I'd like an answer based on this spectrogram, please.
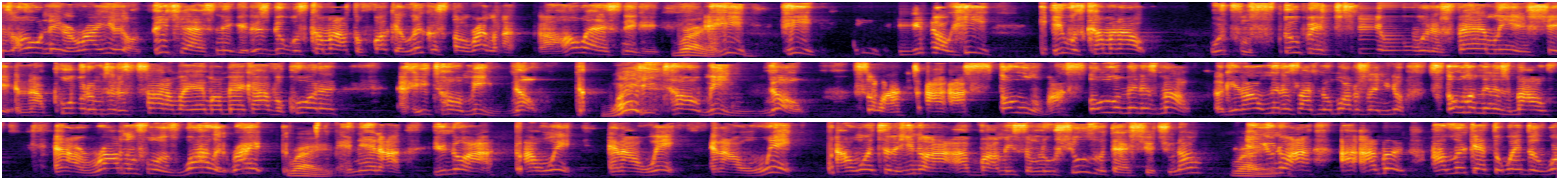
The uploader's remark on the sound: interviewing a prisoner straight from prison on his mobile phone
